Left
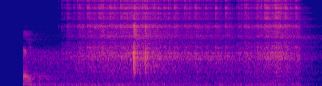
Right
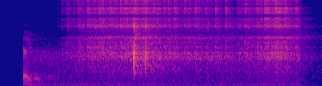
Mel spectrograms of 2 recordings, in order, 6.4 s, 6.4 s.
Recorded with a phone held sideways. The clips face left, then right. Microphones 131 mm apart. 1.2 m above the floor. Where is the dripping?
No dripping in this recording.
